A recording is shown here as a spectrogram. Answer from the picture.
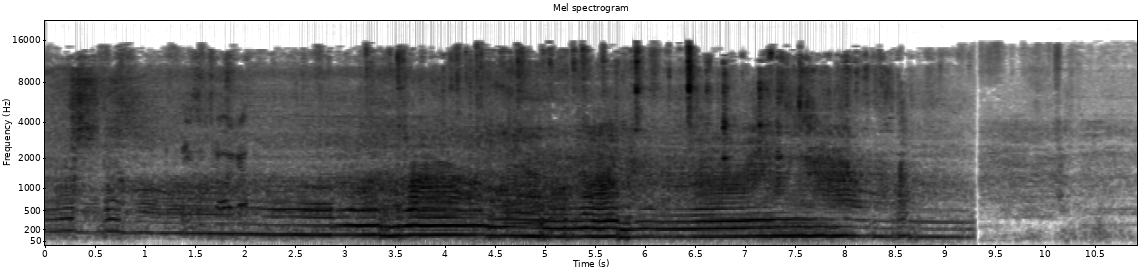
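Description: Rally car engine at high revs on a gravel stage, growing louder as it approaches and passes, its note stepping up and down through the gear changes. The sound cuts off suddenly about nine seconds in.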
